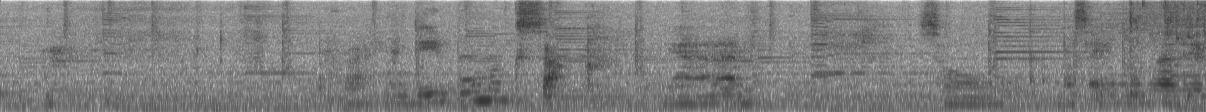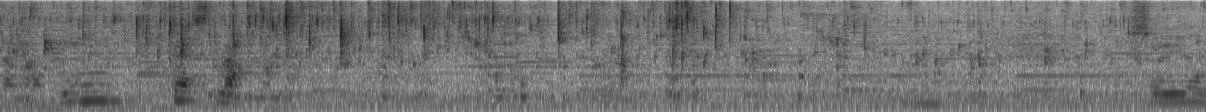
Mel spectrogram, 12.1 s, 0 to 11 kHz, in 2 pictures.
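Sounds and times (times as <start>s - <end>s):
water splashing on face: 5.9s - 10.9s.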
